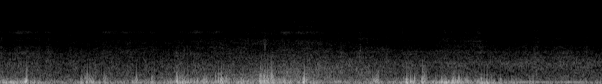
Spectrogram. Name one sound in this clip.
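A car drives up the road and passes close by.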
